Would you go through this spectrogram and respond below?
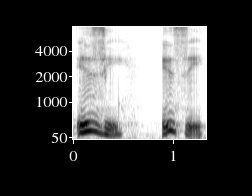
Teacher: we push the Z or the Z the Z sound over into the e · the H often disappears so that leaves us just with a little tiny EE sound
